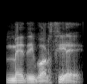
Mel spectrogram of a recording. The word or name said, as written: me divorcie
